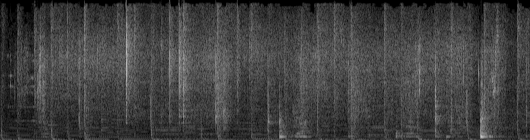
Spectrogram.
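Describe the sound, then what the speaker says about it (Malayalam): Cinnamon, cloves, cardamom, fennel seeds and a bay leaf fry in leftover frying oil for chicken biryani, with quick scraping stirs and a soft sizzle running throughout, close and moderately loud. "ഇതിലേക്ക് ഇനി കുറച്ച് പട്ട, ഗ്രാമ്പു, ഏലക്കായ്, പെരിഞ്ചീരകം, പിന്നെ ഒരു ബേ ലീഫ് ഇട്ട് കൊടുക്കുക."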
